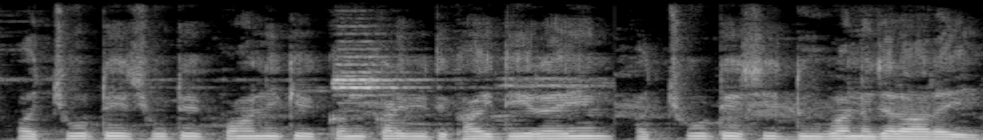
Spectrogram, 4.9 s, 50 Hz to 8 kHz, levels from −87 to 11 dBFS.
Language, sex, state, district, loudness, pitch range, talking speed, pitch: Hindi, male, Chhattisgarh, Bilaspur, -14 LUFS, 140-150 Hz, 220 wpm, 145 Hz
